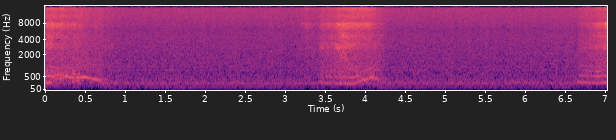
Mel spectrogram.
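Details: Sleeping cat that always snores: soft, rasping snores with a faint whistling edge, about 17 a minute, over steady room hum.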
